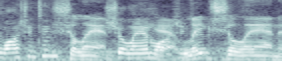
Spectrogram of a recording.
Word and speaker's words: Chelan: From, maybe I'm pronouncing this wrong, Chelan, Washington? Chelan.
